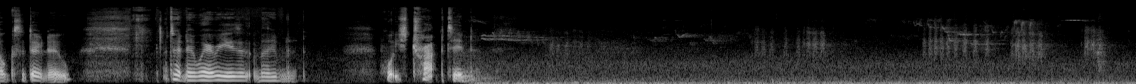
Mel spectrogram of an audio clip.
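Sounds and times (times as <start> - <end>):
speech: 0.0 - 3.1, 3.9 - 5.0
steady low outdoor rumble: 4.5 - 11.3
birds chirping in a garden on a sunny day: 4.6 - 11.3.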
